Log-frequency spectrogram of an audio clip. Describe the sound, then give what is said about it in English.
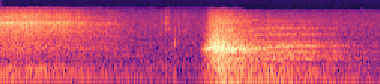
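A single deep breath during a sermon, heard as a faint, breathy exhale that swells suddenly midway and then trails off slowly, with no talk around it. “Let's take a deep breath after that.”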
